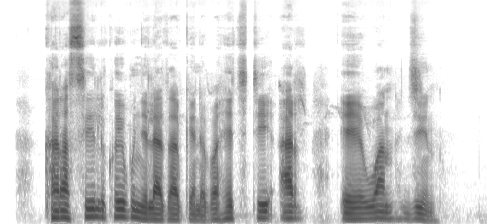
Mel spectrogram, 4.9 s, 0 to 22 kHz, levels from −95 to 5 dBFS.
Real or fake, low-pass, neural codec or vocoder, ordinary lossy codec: fake; none; vocoder, 44.1 kHz, 128 mel bands every 512 samples, BigVGAN v2; none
